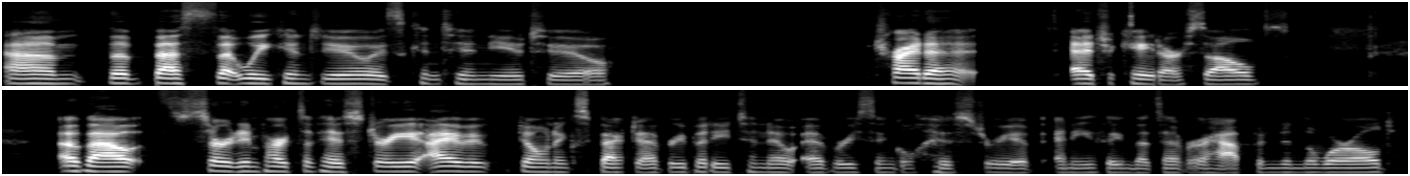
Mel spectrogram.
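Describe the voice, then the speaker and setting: Low, bright-toned hesitant woman. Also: flat delivery, moderate pace, clear, resonant tone, no echo. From Ukraine. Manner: thoughtful, hesitant with many restarts. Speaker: book club host. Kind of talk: casual discussion.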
